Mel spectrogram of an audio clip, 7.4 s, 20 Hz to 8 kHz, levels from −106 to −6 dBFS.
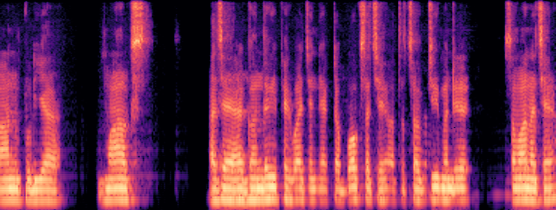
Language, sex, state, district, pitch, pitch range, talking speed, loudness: Bengali, male, West Bengal, Malda, 115 Hz, 115-120 Hz, 95 wpm, -18 LUFS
